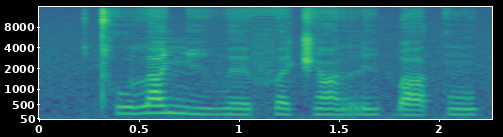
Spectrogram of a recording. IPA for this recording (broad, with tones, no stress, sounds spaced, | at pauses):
tʰ u˨ l a˦ ɲ i˨ β e˨ f ɛ˨ t͡ʃ ã˨ r i˨ ɓ a˨ k ũ˦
